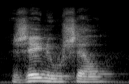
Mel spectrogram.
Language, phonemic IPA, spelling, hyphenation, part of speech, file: Dutch, /ˈzeː.nyu̯ˌsɛl/, zenuwcel, ze‧nuw‧cel, noun, Nl-zenuwcel.ogg
- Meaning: a nerve cell, a neuron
